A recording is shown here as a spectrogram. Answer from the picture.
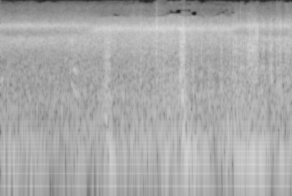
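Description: Steady rush of a whitewater rapid, with a few light knocks and scrapes as a plastic whitewater kayak is shifted on the rock.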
